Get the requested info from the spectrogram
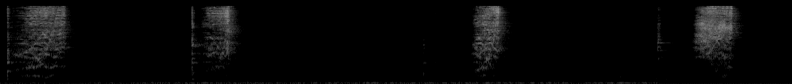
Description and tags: Knive running over steel
Knive scraping on steel, short sound
steel, scraping, sound, metal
